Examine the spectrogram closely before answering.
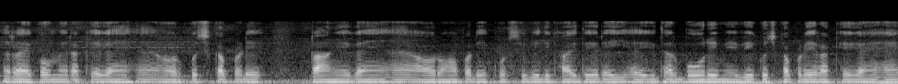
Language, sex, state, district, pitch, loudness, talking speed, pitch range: Hindi, male, Punjab, Pathankot, 110 Hz, -17 LUFS, 200 wpm, 105-110 Hz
